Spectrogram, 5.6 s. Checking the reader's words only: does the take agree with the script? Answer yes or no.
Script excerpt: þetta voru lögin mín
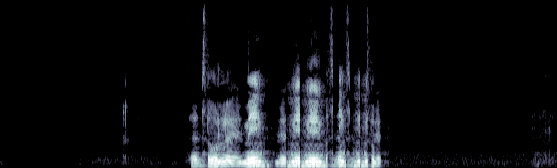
no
